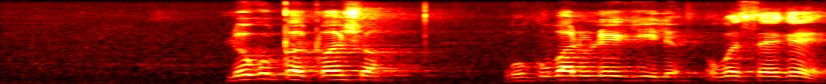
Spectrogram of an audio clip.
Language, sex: Zulu, male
